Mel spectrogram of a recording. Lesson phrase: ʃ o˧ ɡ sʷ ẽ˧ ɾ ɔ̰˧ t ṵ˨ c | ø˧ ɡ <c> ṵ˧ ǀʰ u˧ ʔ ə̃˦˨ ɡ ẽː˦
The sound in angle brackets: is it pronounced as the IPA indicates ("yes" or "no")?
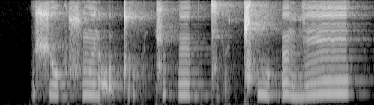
no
